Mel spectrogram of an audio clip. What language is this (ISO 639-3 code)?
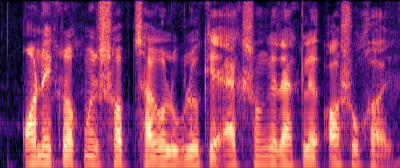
ben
